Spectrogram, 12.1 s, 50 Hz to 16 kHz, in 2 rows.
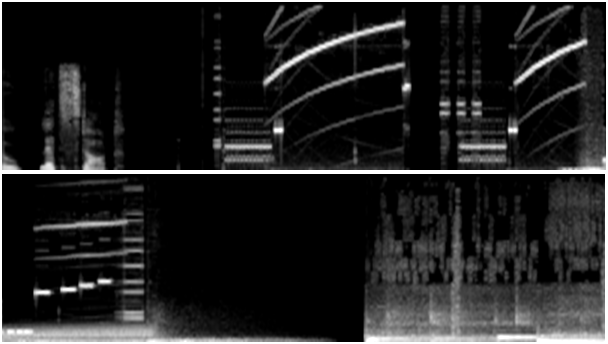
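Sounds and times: steady electronic beep: 2.1 - 7.9
electronic sweeps rising in pitch: 2.6 - 8.5.

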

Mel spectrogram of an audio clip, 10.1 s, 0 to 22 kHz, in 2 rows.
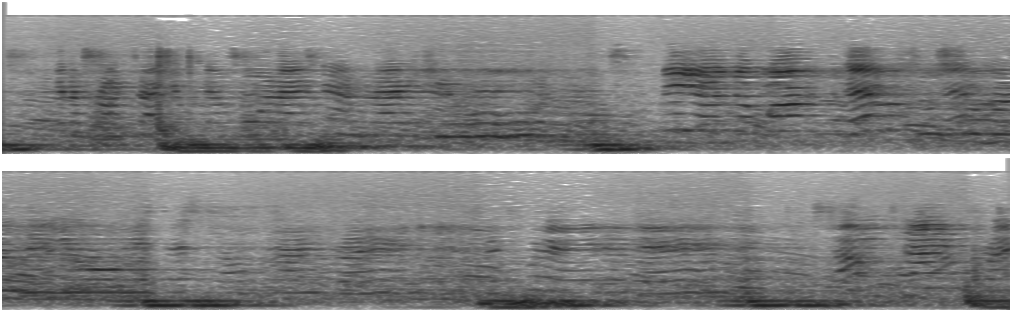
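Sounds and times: heavy bass: 0.0 - 2.0, 2.9 - 3.3, 5.7 - 6.3, 7.4 - 10.0
reggae music: 0.0 - 10.0.

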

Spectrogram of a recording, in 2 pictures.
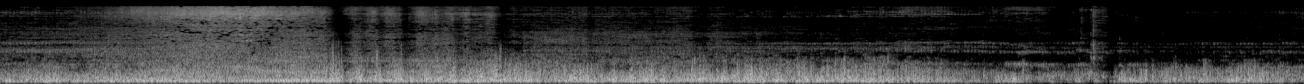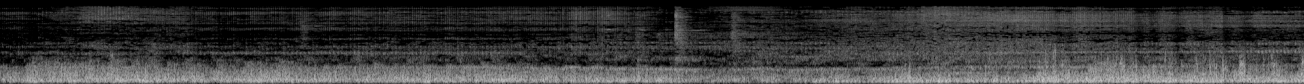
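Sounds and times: motorcycle engine running: 0.0 - 26.0
wind and road noise: 0.0 - 26.0.

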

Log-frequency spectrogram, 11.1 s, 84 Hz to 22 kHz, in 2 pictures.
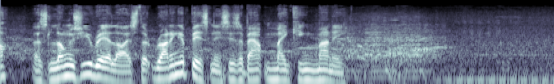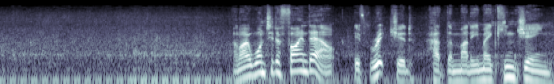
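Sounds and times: low engine hum: 0.0 - 11.0.

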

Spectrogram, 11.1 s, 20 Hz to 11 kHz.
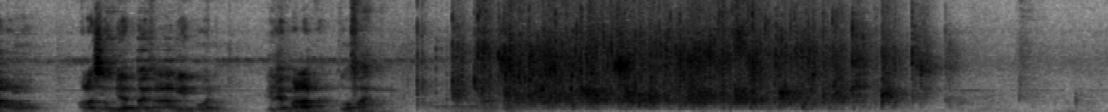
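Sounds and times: audience applauding: 4.2 - 9.6.

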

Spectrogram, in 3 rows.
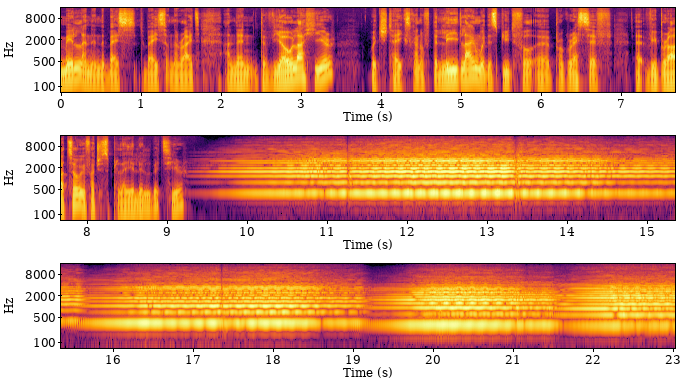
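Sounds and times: solo viola with vibrato: 9.3 - 23.0.

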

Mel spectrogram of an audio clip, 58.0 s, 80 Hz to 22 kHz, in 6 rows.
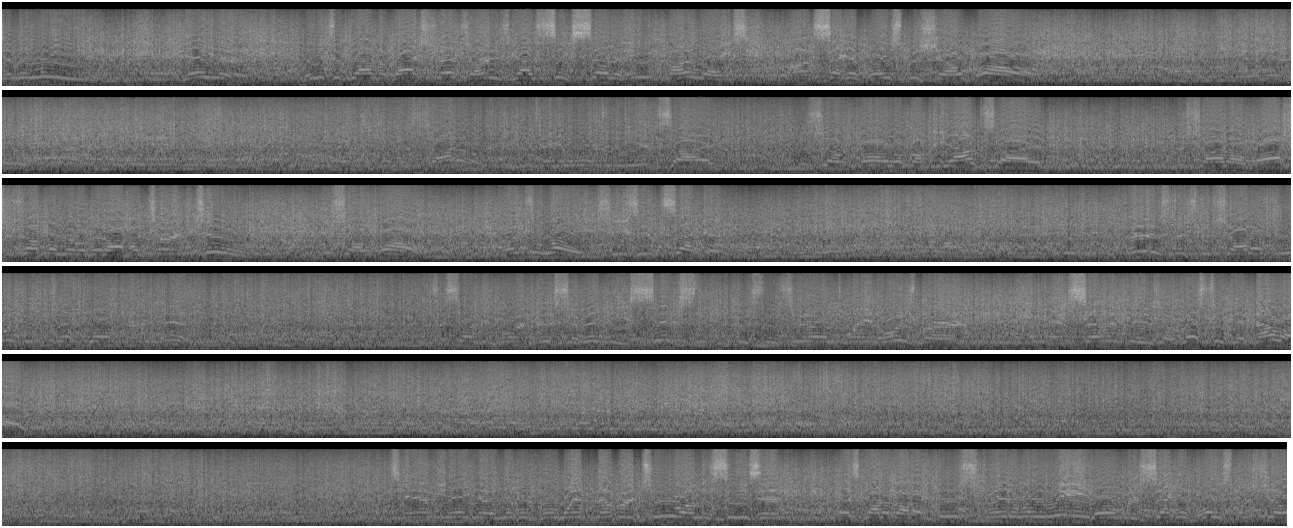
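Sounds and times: race car engines: 0.0 - 57.9.

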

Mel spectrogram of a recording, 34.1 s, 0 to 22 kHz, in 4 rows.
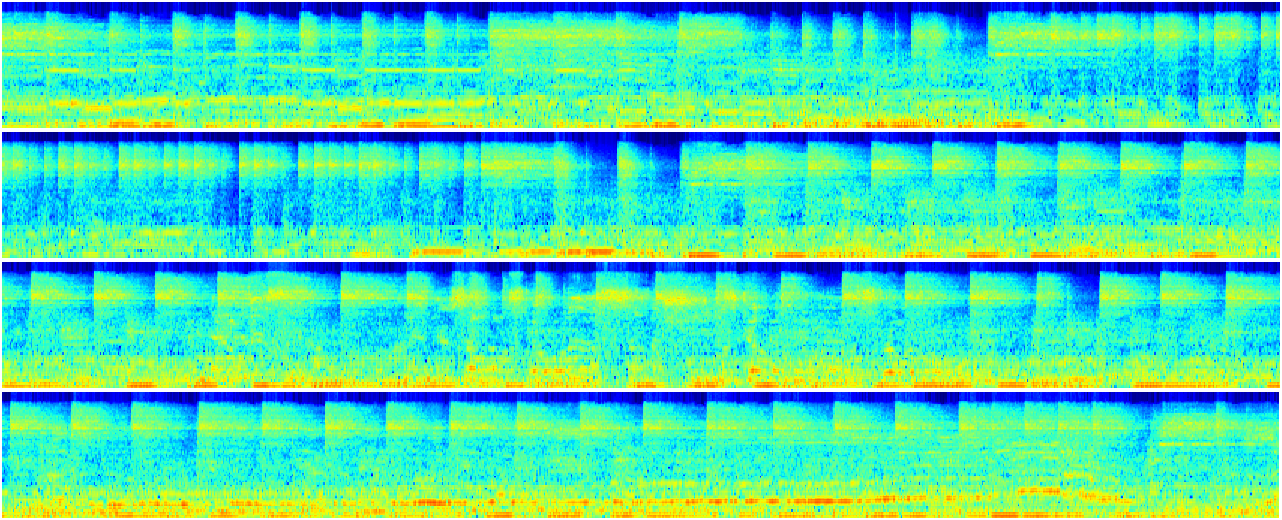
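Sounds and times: bass: 0.0 - 34.0
drums: 0.0 - 34.0
electric guitars: 0.0 - 34.0.

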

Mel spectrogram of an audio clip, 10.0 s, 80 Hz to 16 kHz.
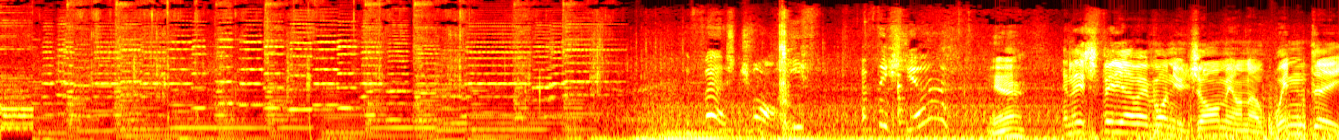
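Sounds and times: music: 0.0 - 5.8
car engine rumble from inside: 4.5 - 9.2.

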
